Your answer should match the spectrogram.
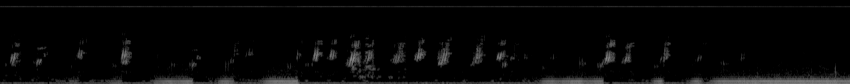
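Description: Animal-like snarling and growling in rapid bursts, coming in three runs of a second or two each. A steady low hum returns near the end.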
